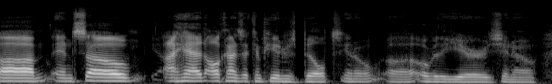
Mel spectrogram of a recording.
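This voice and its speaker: Man with an American accent, fairly high in pitch, with ordinary pitch variation and a fairly slow pace. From Texas. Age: 60s. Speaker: photographer and digital artist. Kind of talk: casual interview. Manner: halting, many repeats and fillers.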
